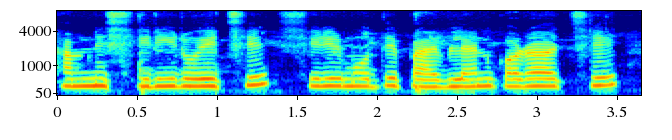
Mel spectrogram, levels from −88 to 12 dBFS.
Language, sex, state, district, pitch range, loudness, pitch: Bengali, female, West Bengal, Cooch Behar, 220-230 Hz, -15 LUFS, 225 Hz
